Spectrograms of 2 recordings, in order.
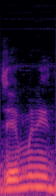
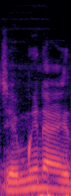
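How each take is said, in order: First: The name ends with an 'ee' sound. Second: The name ends with an 'eye' sound. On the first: This is how it is said locally. The speaker calls it wrong. "அது நம்ம ஊரில் தான் ஜெமினி ஜெமினின்னு" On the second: This is how it is actually said. The speaker calls it right. "ஜெமினாய் தான் actually"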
